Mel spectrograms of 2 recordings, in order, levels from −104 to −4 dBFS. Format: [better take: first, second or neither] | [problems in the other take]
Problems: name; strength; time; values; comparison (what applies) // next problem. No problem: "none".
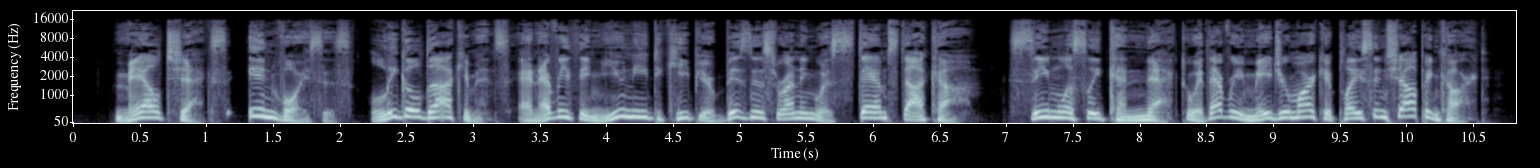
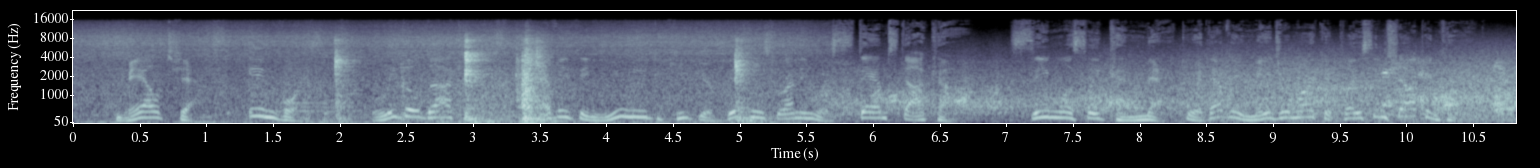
first | train or aircraft noise; very loud; throughout; 3 dB above the speech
